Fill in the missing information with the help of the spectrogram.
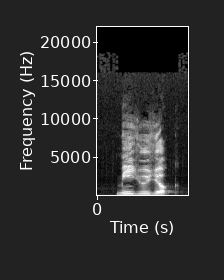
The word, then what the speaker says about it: Miyuyoc: ¿Cómo lo estoy pronunciando? Miyuyoc, así. – Sí, está bien. Ajá, está bien.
